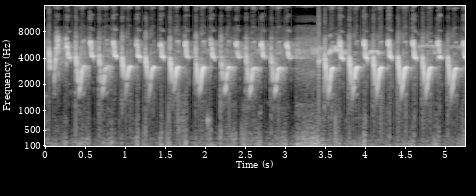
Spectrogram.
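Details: Bar-winged prinia in strong song, used as a lure and to rouse other prinias: steady, quickly repeated high chirps, each a sharp downward slur, about three a second, broken by one brief pause.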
